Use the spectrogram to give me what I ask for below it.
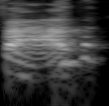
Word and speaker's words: PHAB: b mean sure so phab is pronounced fab but it's it stands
